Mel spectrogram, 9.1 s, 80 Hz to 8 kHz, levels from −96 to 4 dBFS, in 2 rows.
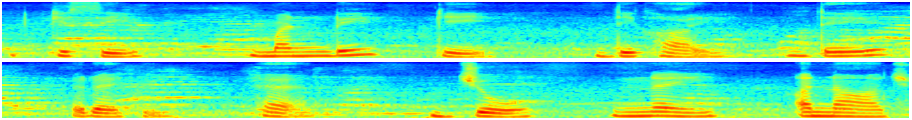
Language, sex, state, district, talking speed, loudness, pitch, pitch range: Hindi, female, Haryana, Rohtak, 65 wpm, -17 LUFS, 205 Hz, 195-220 Hz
